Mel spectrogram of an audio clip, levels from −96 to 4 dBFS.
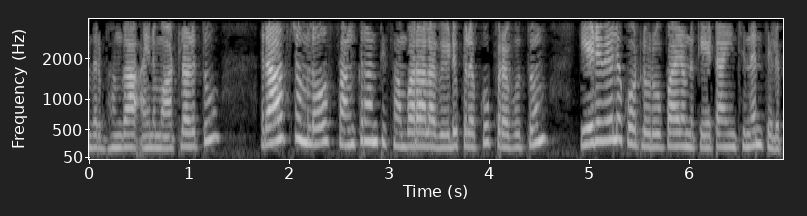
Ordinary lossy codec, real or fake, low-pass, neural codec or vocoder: none; real; 3.6 kHz; none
